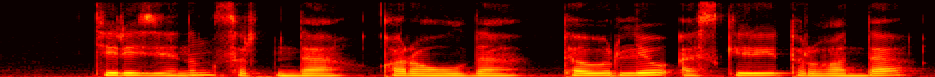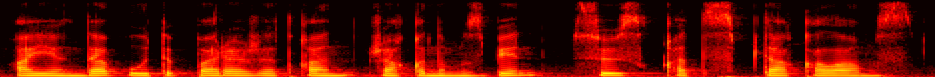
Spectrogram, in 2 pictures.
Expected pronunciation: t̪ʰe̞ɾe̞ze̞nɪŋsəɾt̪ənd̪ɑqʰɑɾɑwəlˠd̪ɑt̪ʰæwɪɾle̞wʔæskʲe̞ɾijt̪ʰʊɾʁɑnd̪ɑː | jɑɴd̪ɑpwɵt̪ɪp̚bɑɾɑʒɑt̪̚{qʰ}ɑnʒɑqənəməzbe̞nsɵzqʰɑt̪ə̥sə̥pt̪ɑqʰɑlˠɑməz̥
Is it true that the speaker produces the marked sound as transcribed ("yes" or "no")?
no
